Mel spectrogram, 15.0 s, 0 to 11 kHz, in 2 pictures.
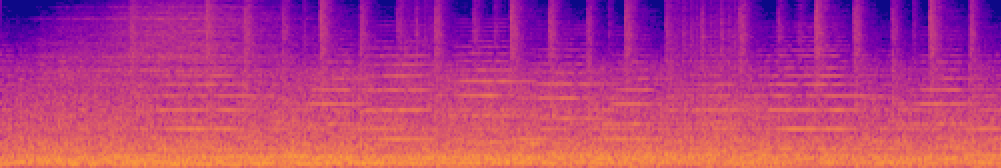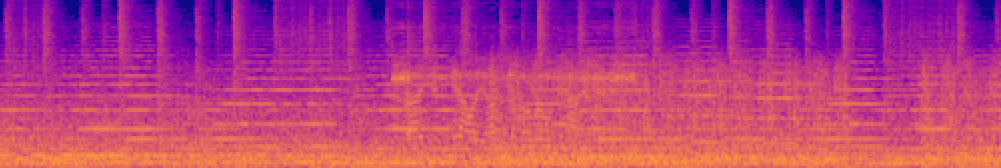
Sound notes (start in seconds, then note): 9.2 radio chatter; 10.4 guns firing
